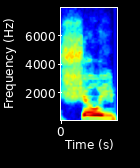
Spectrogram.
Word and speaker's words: Schjoay: music videos, production company was called Showy Productions, but it's spelled SCHJOAY, Cool.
